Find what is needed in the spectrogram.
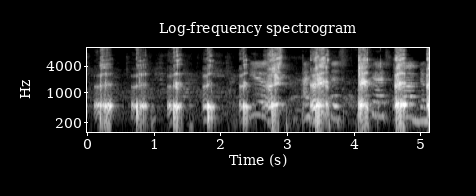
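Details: Deliberate "mega burp": a quick run of about ten loud, voiced burps, some drawn out, in a row.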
